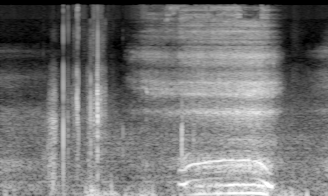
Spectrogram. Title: Snore pa more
